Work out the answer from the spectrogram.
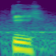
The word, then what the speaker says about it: dire: Only the E. Qu'est-ce que ça veut dire? I mean, in most words, bar like a couple exceptions, only the last letter is silent.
